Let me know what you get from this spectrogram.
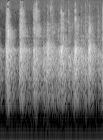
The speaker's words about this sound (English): So again, by your applause, you guys get to choose which one you want to hear. So number one, about why even bother to pray, let's hear by applause on that one.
